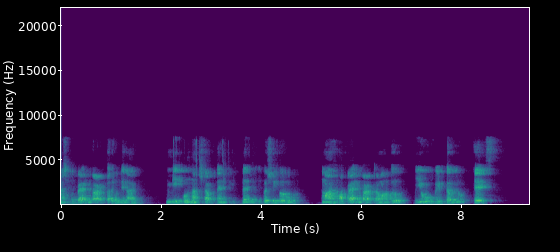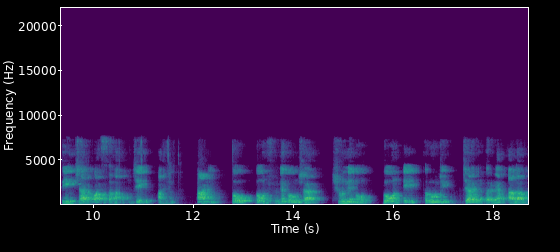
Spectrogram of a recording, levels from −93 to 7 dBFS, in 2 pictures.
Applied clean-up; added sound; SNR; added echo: neural mask model DeepFilterNet 3.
